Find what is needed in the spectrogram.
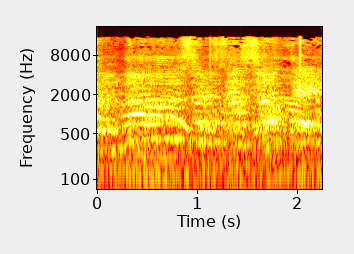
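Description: A crowd of voices singing together, with held notes that slide up and down in pitch.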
